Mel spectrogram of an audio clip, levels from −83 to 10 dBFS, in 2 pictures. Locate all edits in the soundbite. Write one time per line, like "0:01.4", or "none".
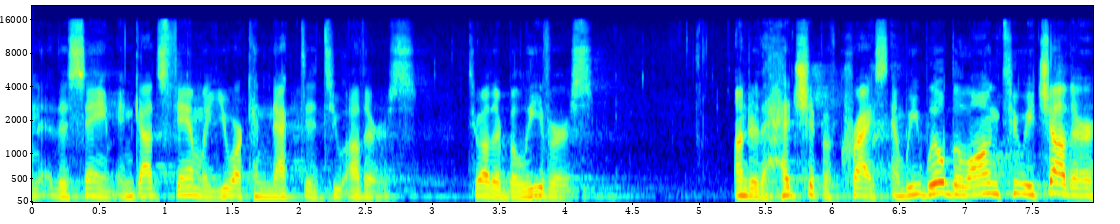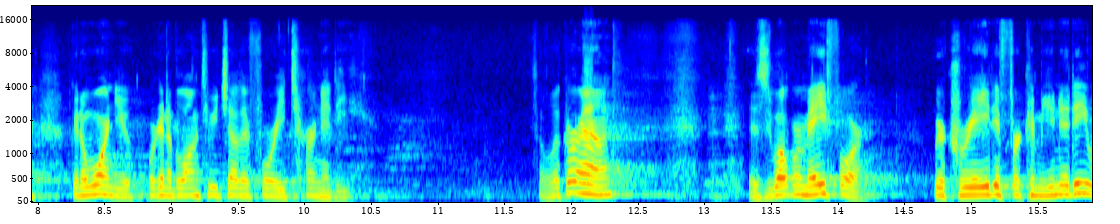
0:13.3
